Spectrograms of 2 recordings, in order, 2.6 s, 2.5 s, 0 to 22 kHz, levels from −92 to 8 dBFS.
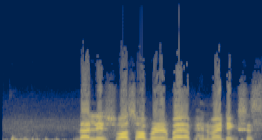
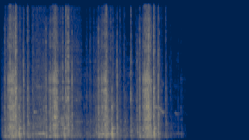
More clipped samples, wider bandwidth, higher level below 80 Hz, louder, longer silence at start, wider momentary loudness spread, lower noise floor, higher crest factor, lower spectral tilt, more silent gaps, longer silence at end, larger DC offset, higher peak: neither; second, 14 kHz vs over 20 kHz; first, -52 dBFS vs under -90 dBFS; first, -12 LUFS vs -34 LUFS; about the same, 0.1 s vs 0 s; about the same, 5 LU vs 6 LU; second, -38 dBFS vs under -90 dBFS; second, 16 dB vs 24 dB; first, -3.5 dB/octave vs 5 dB/octave; neither; second, 0 s vs 0.85 s; neither; first, 0 dBFS vs -14 dBFS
